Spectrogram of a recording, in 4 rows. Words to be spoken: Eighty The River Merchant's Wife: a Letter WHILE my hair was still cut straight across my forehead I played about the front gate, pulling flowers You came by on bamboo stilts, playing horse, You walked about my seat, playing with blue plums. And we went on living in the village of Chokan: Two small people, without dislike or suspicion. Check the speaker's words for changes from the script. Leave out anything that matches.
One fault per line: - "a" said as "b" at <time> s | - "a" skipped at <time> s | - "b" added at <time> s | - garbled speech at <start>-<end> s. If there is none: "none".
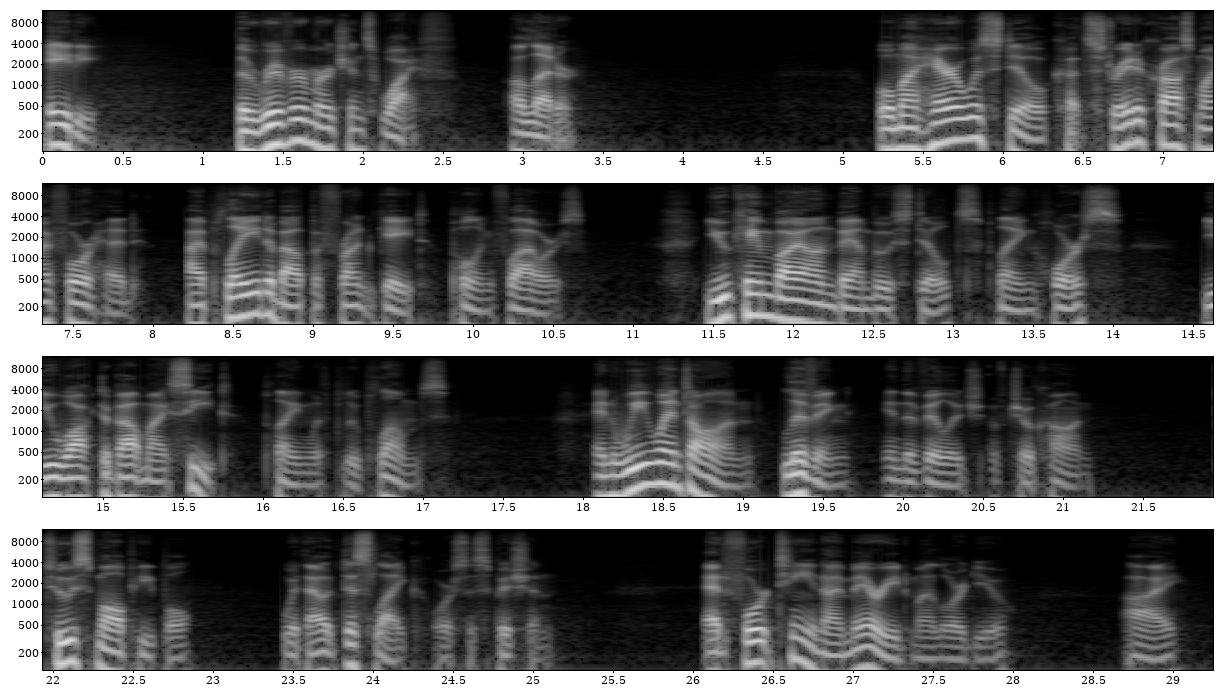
- "At fourteen I married My Lord you I" added at 26.1 s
